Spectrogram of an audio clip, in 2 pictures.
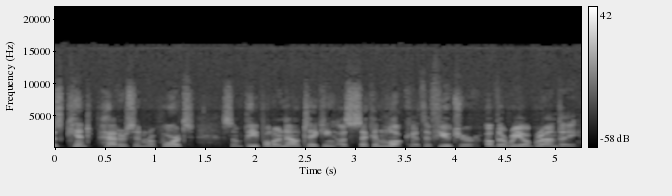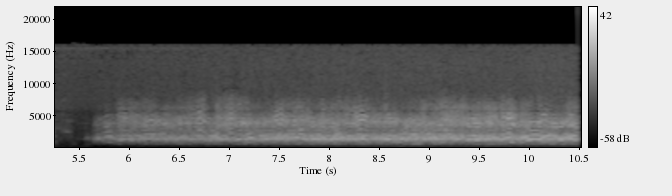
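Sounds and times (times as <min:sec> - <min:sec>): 
speech: 0:00.0 - 0:05.4
snow geese and sandhill cranes calling in huge flocks at the Bosque del Apache: 0:05.6 - 0:10.5.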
